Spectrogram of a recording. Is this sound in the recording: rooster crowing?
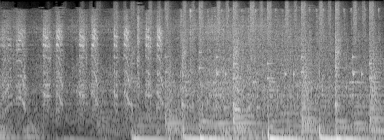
no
